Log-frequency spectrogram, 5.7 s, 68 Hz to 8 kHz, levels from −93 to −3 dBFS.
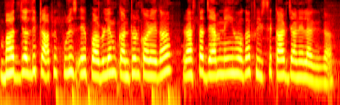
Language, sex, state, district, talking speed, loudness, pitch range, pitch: Hindi, female, Bihar, Samastipur, 180 wpm, -17 LUFS, 260-295 Hz, 280 Hz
